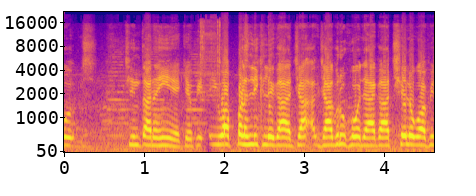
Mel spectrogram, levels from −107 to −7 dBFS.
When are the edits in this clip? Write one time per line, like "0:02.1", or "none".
0:01.9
